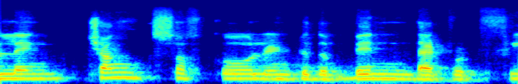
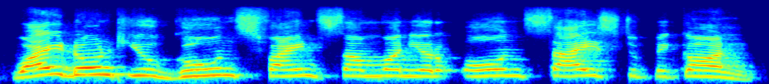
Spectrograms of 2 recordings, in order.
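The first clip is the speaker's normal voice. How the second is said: high, loud, slow confrontation; bold challenge; 7 semitones higher, 5 dB louder than usual. A narrator's reading. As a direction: stand up to bullies, drawing it out. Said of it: "Sarah wasn't shy at all".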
